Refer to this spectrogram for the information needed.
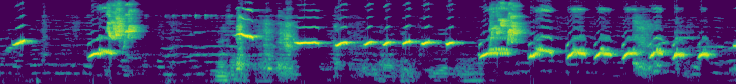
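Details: Song of a white-rumped shama used to provoke other shamas into singing: a sharp whistle and harsh calls, then a fast run of repeated even whistles and a long series of downward-slurred rhythmic notes.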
